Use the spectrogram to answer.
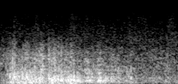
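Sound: rain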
